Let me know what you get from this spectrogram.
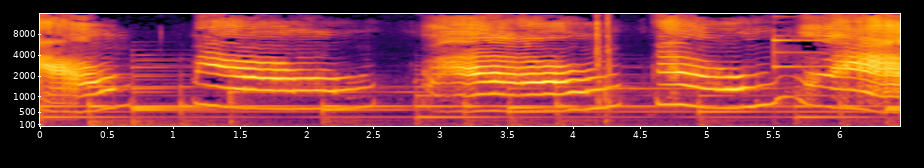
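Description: Domestic cat meowing five times in a row, long drawn-out meows that fall in pitch at the end, over light background music.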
